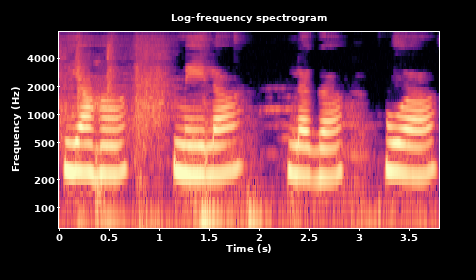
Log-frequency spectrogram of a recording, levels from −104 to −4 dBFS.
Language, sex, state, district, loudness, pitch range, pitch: Hindi, female, Chandigarh, Chandigarh, -13 LUFS, 230-245 Hz, 235 Hz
